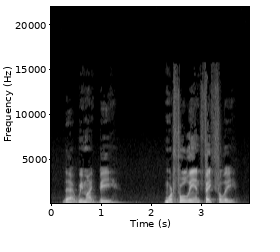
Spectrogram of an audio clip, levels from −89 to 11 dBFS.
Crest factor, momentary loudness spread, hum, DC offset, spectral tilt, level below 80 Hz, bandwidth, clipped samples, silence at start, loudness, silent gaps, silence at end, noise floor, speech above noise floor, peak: 20 dB; 11 LU; none; under 0.1%; -5.5 dB/octave; -62 dBFS; 15.5 kHz; under 0.1%; 0.25 s; -21 LUFS; none; 0.3 s; -63 dBFS; 42 dB; -2 dBFS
